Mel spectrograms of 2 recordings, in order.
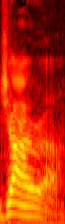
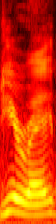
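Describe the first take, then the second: First: The name begins with a J sound. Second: The name begins with a Y sound.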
